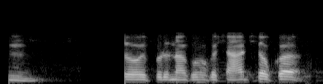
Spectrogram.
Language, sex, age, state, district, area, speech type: Telugu, male, 18-30, Telangana, Warangal, urban, conversation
